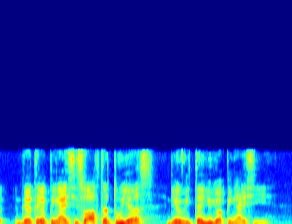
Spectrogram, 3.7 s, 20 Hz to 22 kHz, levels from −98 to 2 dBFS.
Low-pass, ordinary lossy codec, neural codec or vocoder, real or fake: 7.2 kHz; AAC, 48 kbps; none; real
